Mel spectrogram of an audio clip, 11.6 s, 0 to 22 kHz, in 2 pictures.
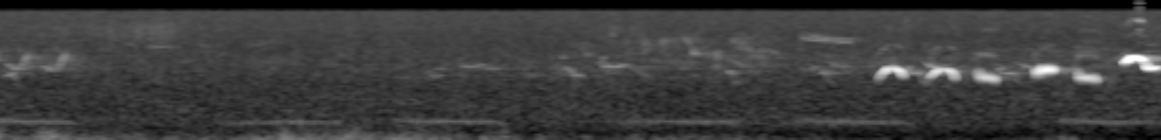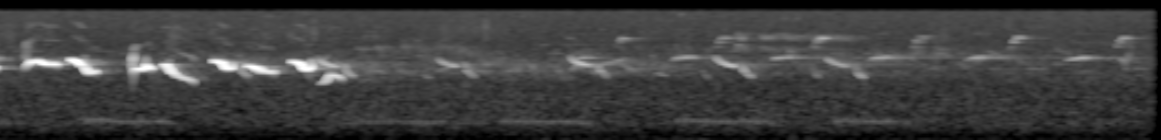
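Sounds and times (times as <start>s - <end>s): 
Eurasian blackcap Sylvia atricapilla warbling song: 2.2s - 10.4s.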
